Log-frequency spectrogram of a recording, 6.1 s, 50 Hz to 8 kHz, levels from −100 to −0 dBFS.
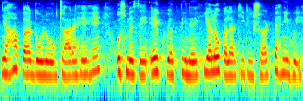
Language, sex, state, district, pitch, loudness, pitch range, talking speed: Hindi, female, Madhya Pradesh, Dhar, 195 Hz, -17 LUFS, 185-215 Hz, 190 wpm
